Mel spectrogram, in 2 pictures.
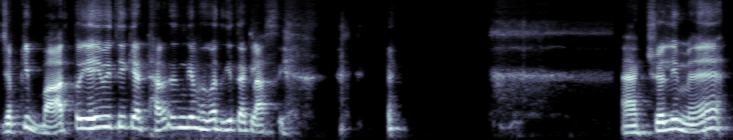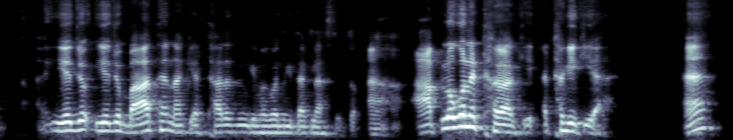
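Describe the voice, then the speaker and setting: A man's voice: fairly high pitch, lively intonation, unhurried, pauses often, fairly bright tone. Man teasing his devotees with tag questions. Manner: teasing, repeats phrases, frequent "हैं?" tag questions. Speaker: spiritual teacher addressing devotees. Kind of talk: informal devotional talk.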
